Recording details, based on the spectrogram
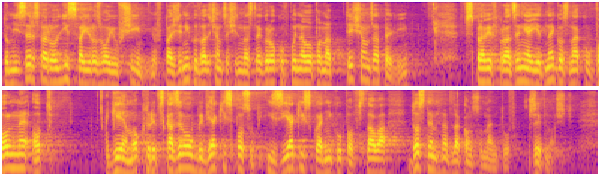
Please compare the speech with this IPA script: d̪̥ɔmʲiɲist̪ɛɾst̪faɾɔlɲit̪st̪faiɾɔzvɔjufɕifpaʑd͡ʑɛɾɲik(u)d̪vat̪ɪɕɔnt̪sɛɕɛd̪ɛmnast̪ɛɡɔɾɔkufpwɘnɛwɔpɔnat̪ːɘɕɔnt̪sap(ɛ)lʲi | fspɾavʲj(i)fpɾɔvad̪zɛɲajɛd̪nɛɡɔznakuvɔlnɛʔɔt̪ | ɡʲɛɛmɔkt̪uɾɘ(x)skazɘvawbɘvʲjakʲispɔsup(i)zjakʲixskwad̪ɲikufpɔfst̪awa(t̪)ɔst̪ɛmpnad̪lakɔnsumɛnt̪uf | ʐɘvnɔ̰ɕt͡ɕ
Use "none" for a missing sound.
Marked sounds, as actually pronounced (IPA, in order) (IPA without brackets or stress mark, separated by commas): u, ɛ, ɛ, f, i, d̪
